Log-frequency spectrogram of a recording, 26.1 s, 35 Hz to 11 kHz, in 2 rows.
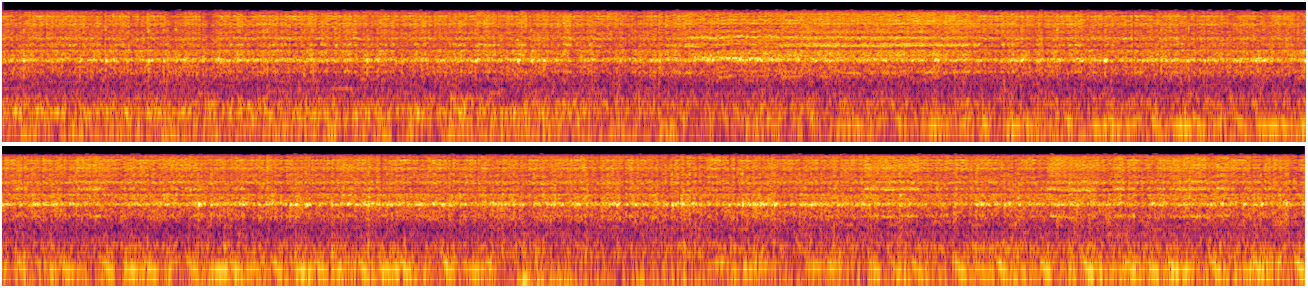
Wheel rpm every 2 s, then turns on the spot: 160, 170, 160, 160, 160, 160, 160, 170, 160, 160, 170, 160, 170.
none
